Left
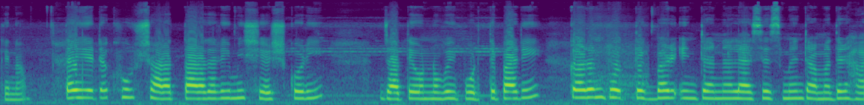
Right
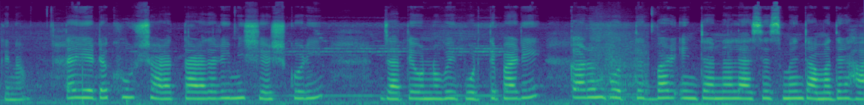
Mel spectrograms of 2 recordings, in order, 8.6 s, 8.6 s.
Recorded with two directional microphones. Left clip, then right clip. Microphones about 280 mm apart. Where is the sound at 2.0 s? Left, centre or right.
Centre.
